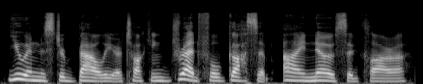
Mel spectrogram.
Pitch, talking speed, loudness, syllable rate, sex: 170 Hz, 170 wpm, -18 LUFS, 4.6 syllables/s, female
